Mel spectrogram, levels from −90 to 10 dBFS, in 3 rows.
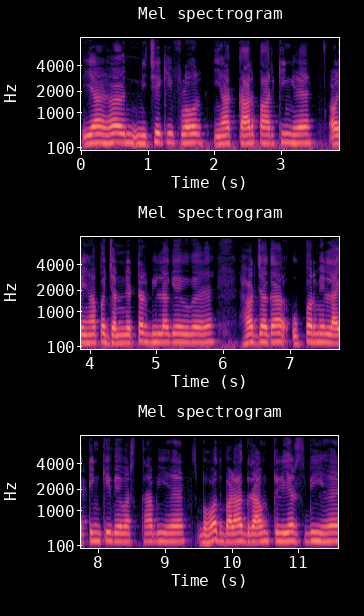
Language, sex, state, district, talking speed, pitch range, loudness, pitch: Hindi, male, Jharkhand, Jamtara, 165 wpm, 170-185 Hz, -21 LUFS, 175 Hz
